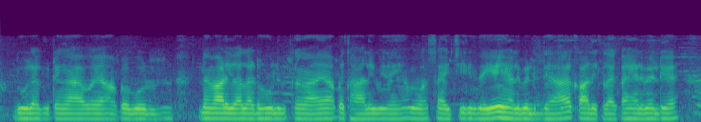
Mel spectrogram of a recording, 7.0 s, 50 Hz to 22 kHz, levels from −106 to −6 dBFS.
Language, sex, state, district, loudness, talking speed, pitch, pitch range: Hindi, male, Chhattisgarh, Rajnandgaon, -31 LUFS, 290 wpm, 135 Hz, 130-135 Hz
